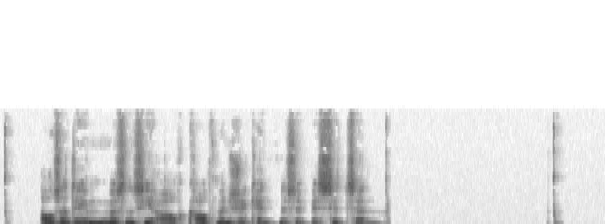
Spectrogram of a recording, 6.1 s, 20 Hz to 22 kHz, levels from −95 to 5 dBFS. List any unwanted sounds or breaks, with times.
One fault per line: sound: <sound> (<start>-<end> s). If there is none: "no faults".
no faults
